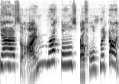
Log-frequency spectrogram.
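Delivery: sweet, cute, very high cartoon-character voice. Retelling what the guy behind the muzzle said, in Ruffles McDonald's cute little voice. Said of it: "this very cute little voice".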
